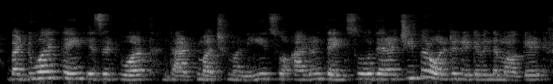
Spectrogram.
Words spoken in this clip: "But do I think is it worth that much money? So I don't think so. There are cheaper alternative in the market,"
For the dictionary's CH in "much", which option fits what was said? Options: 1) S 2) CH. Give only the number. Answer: 2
